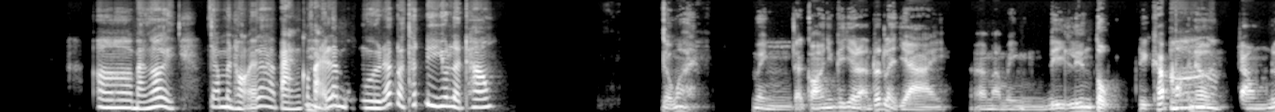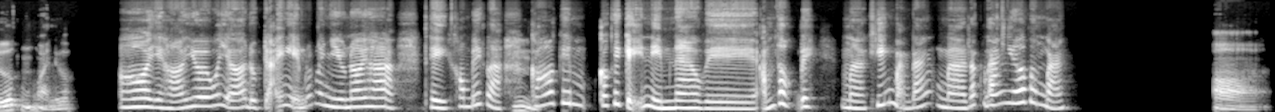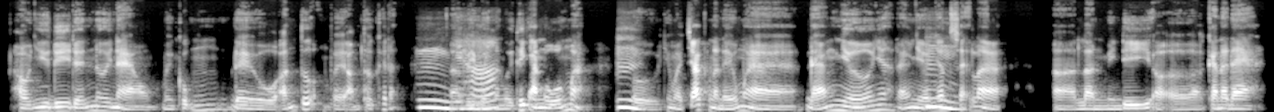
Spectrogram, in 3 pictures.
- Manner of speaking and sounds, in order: tapping; other background noise; unintelligible speech
- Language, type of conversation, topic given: Vietnamese, podcast, Bạn có thể kể về một kỷ niệm ẩm thực đáng nhớ của bạn không?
